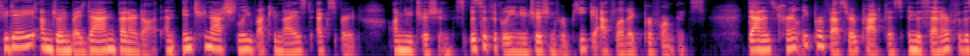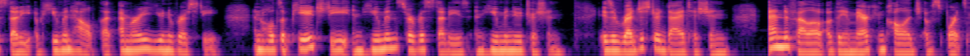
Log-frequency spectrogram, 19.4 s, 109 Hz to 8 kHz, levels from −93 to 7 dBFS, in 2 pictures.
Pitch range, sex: 150-185 Hz, female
